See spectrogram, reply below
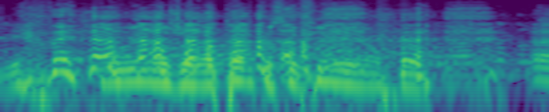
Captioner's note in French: rires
